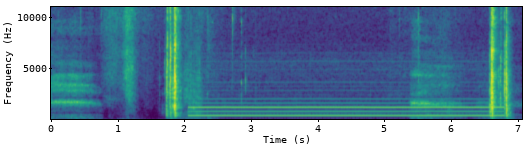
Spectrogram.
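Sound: telephone line tone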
